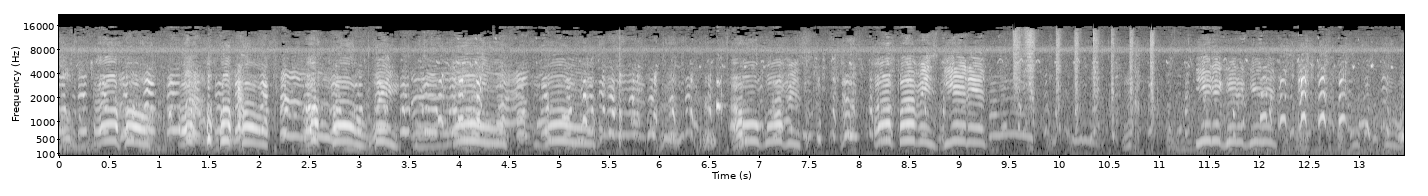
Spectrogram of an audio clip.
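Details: Litter of seven Dutch Shepherd puppies, born July 18, 2013, playing together and tugging at a toy; dense overlapping yelps and squeaky arched whines come from several pups at once, mixed with human voices and laughter.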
